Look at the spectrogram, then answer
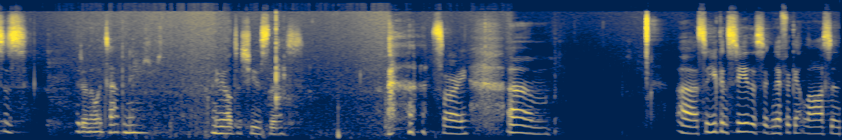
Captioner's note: laughter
